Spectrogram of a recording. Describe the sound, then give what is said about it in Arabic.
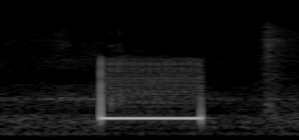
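A telephone line disconnecting during a call-in: one steady, loud, mid-pitched beep stands out over faint line hiss, followed by a brief faint click. “انقطع اتصال أم طارق.”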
